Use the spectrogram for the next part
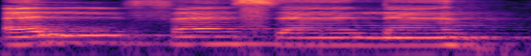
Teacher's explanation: फा को बगैर खींचे पढ़ना है। सीन में सीटी अदा करके पढ़ेंगे। नून को बगैर खींचे पढ़ेंगे।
